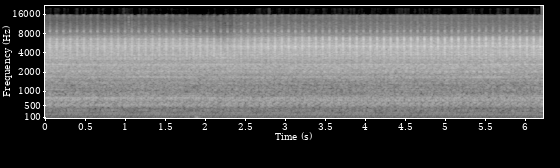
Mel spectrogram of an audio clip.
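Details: Suzuki Vitara engine at cold idle with steady, even knocking about three times a second, constant throughout; cold-start engine knock.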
